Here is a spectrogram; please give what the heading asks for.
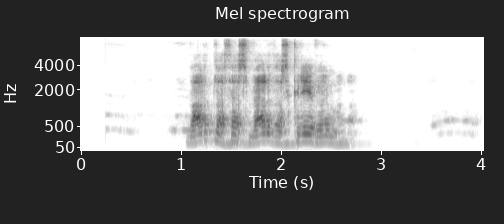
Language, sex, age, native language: Icelandic, male, 40-49, Icelandic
